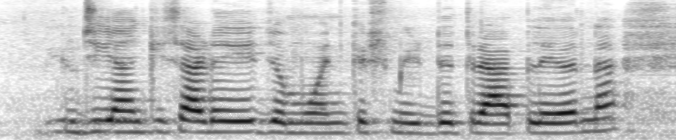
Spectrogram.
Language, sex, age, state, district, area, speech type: Dogri, female, 18-30, Jammu and Kashmir, Jammu, urban, spontaneous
